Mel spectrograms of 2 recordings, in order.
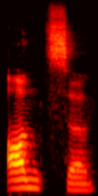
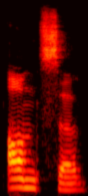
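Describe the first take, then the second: First: It is said in a British accent. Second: It is said in a British accent.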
